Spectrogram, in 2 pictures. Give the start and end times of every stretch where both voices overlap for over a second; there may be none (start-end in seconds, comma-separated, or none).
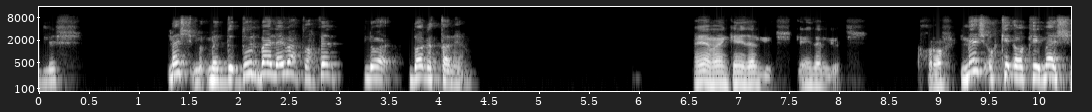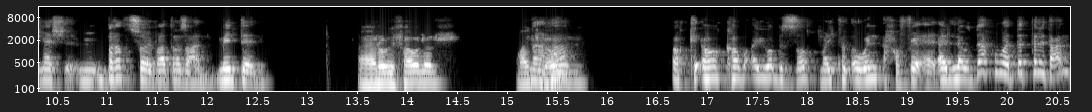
none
